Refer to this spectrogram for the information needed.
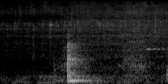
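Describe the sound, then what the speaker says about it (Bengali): A brief sizzling burst rises as spices (ginger, green and dry chillies, cumin, coriander, fennel) hit a dry pan for roasting, a single short crackle near the start that fades to a soft, low hiss. "শুকনো খোলাতে ভেজে নেব ভেজে গুঁড়ো করে নেব"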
